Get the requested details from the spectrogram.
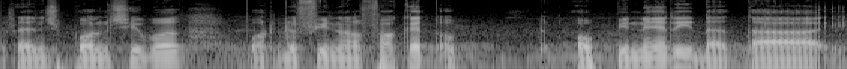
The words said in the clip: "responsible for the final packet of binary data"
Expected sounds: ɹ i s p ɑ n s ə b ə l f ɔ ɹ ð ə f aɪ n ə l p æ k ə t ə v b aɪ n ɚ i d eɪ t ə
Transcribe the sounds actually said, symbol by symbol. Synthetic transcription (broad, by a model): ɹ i s p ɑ n s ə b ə l f ɔ ɹ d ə f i n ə l f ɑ k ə t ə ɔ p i n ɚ i d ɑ t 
